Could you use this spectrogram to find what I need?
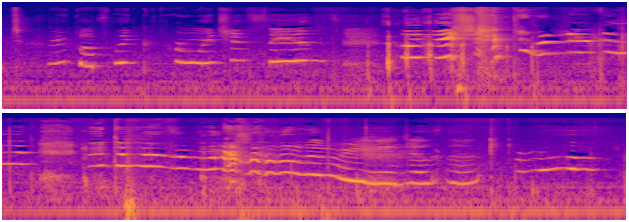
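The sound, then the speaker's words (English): A string of whimpering, crying-like moans, drawn out and wavering, sliding up and down in pitch, repeating steadily with only brief pauses between cries. “You sound like the bitch from Glee when she starts crying.”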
